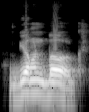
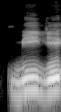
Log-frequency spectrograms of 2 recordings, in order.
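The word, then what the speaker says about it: Boje: उसी तरह निकी बॉय south Africa के क्रिकेटर तो उनकी स्पेलिंग भी बी ओ जे ईच है। लेकिन वो बोजे नहीं है। बोय है।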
